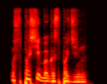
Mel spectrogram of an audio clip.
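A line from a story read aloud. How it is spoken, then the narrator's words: Exclamation. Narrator (Russian): воскликнул мужчина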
